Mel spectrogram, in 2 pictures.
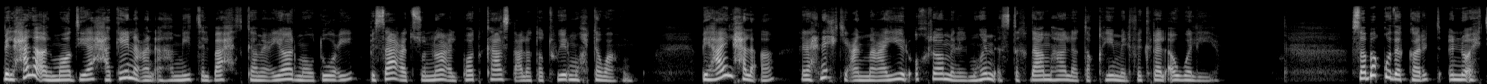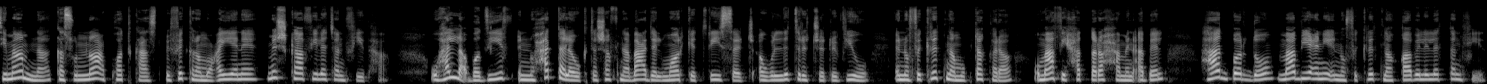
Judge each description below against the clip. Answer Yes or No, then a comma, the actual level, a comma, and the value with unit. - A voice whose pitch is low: No, high, 215 Hz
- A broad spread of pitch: No, average, 3.5 semitones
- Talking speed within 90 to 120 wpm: No, fast, 135 wpm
